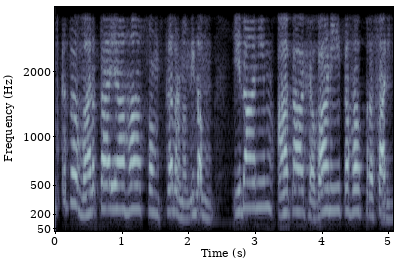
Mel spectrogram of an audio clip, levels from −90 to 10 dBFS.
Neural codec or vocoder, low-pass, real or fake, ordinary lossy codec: codec, 32 kHz, 1.9 kbps, SNAC; 3.6 kHz; fake; none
